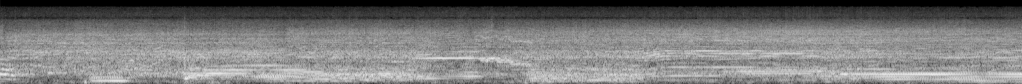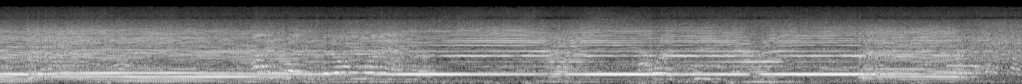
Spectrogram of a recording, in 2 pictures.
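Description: A hardcore punk band playing live, with distorted electric guitar chords out front and one note held for several seconds in the middle. The recording is a worn, low-quality cassette tape dub.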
